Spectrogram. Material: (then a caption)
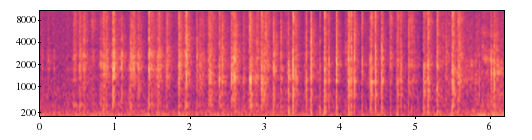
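Cardboard. A round, flat, printed cardboard color wheel used as a paint-mixing guide, about hand size, thin and layered, is held close and tapped and scratched with long acrylic nails. A quick, steady run of dry, clicky taps mixes with papery scratching, each tap bright and dying away almost at once. The result is crisp, close-up tapping with a light rustly texture throughout.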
